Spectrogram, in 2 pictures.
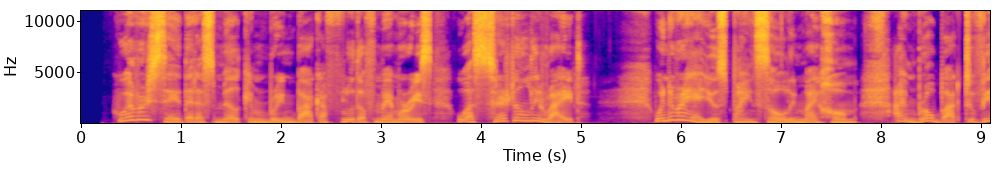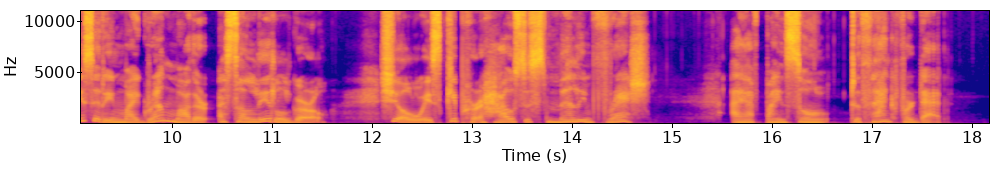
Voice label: English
